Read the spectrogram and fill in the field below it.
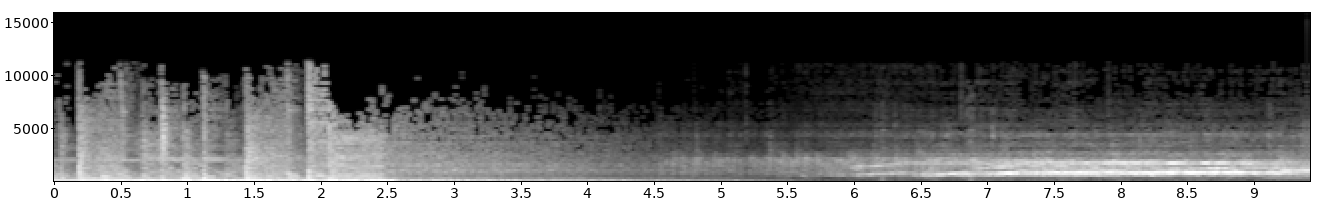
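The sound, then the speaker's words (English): A crowd claps and cheers in a dense, loud burst that drops off after a couple of seconds, then a softer crowd noise swells again with high whooping calls. “They're clapping for us, of course.”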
